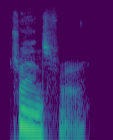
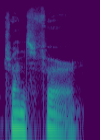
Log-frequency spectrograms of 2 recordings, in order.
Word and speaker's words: transfer: And remember, with transfer, the noun is pronounced transfer, yeah? And the verb transfer.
